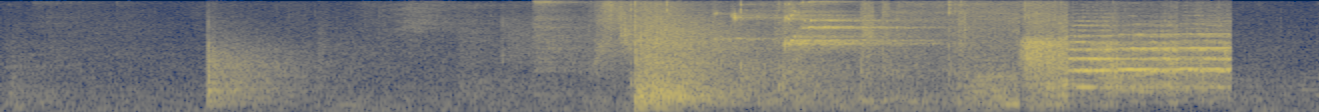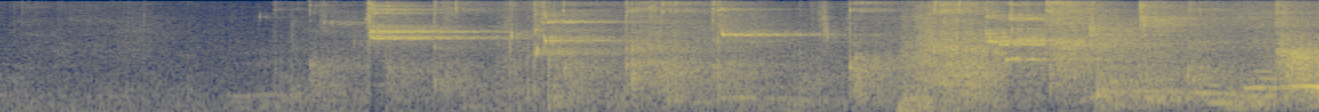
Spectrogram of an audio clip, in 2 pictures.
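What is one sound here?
A table tennis ball clicks sharply against paddles and the table.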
